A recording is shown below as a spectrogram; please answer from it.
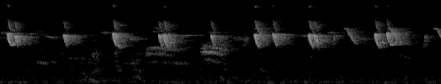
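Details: A squirrel gives sharp, bright chirps, often doubled, at irregular short intervals. A faint, lower chatter is heard between them over quiet background hiss.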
